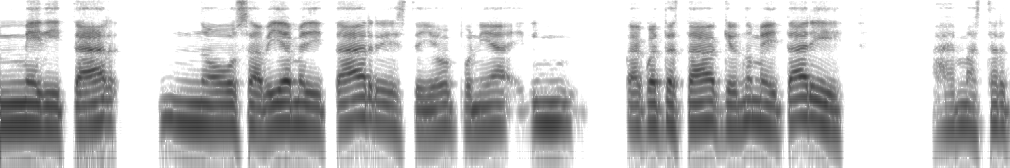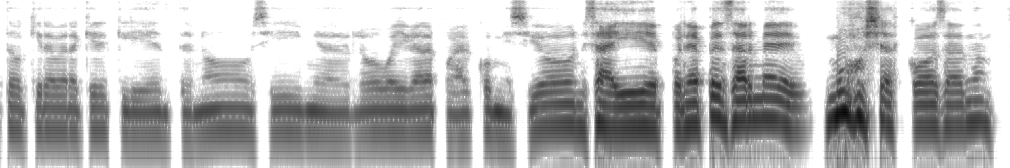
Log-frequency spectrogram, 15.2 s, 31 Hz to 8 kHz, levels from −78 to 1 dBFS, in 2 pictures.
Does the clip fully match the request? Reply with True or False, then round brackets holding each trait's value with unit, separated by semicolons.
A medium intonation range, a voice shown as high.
False (3.3 semitones; 125 Hz)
